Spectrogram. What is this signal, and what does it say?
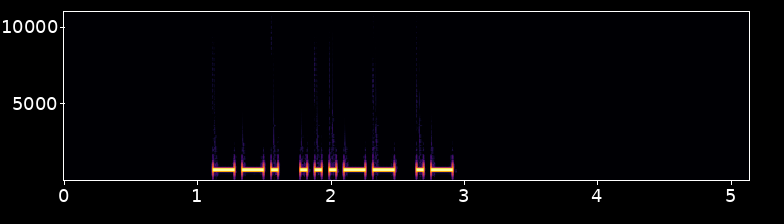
Morse code, heard as a keyed tone, about 22 wpm, 700 Hz. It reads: G3A
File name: practice / 22wpm / Three Letter-Number Combinations - 22wpm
